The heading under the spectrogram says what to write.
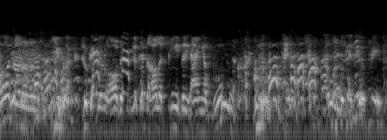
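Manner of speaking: high, laughing squeals of a scared sheep; frightened sheep. Acted. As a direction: shrink back, giggling with fright. Sheep refuses to look.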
